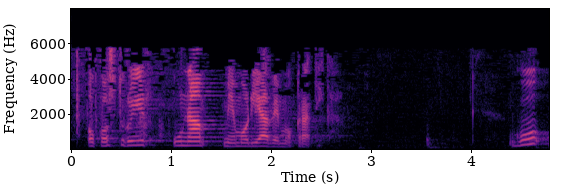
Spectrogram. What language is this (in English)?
Spanish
